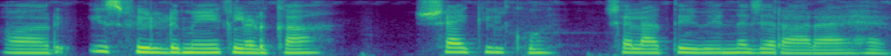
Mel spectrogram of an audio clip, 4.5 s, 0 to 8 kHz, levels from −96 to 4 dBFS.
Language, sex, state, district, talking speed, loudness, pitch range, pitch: Hindi, female, Bihar, Kaimur, 190 wpm, -17 LUFS, 195-220 Hz, 205 Hz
